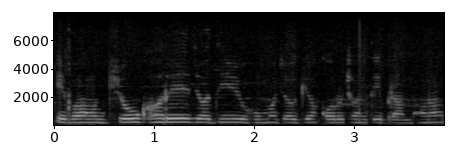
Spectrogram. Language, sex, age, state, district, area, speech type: Odia, female, 18-30, Odisha, Balangir, urban, spontaneous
